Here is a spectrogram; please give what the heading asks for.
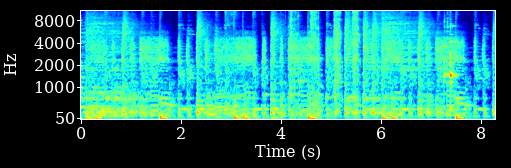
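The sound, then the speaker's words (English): Ratcheting clicks and metallic clinks as a 9/16 socket on a short extension with a breaker bar removes the three bolts holding the pulley to the harmonic balancer of a small-block engine: many rapid clicks in uneven bursts, with no talk. “Next, using a 9/16 socket and a short extension and your breaker bar, remove the three bolts that are holding the pulley onto the harmonic balancer.”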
